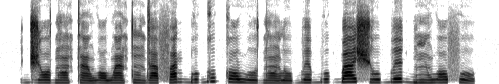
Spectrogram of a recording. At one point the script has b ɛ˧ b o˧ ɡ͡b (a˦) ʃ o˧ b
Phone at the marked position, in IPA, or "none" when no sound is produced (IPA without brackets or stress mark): a˦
